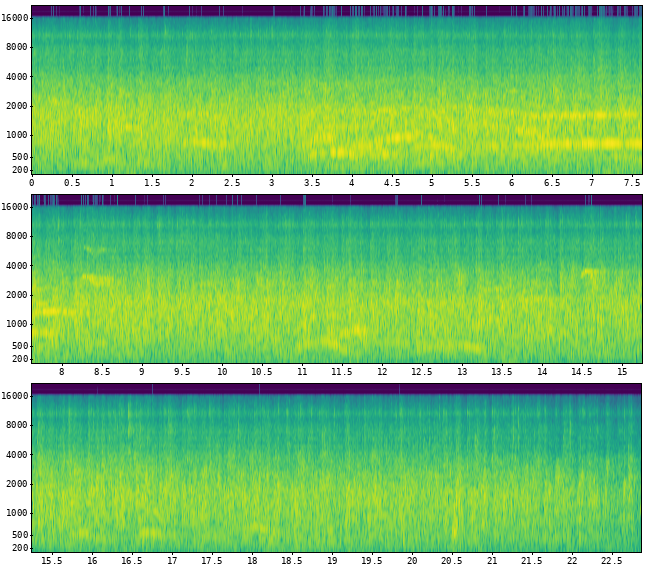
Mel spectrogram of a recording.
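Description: A large audience applauding loudly, with cheering voices over the clapping; the applause slowly dies down toward the end.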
